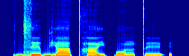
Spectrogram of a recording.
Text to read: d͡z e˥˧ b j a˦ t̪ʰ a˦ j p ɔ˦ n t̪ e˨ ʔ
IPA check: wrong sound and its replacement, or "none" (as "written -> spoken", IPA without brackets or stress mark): none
